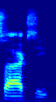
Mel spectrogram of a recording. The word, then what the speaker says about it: Sachse: actually, actually, the last name is pronounced Sachse, and I had to teach my wife when we got married how to say my last name, and it's real simple. The socks go in the shoes, so Sachse.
